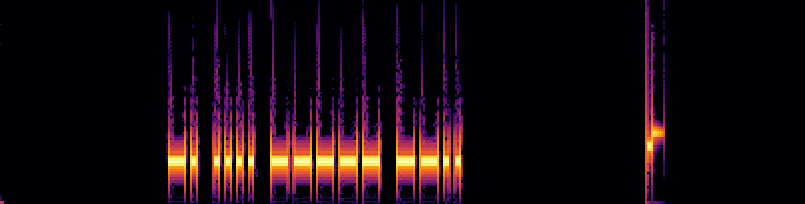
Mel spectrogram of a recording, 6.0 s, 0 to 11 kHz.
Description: Morse code, heard as a keyed tone, about 29 wpm, 700 Hz. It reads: NH0Z
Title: USA Call Signs - 4 Characters - 3x Character Spacing - 28wpm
